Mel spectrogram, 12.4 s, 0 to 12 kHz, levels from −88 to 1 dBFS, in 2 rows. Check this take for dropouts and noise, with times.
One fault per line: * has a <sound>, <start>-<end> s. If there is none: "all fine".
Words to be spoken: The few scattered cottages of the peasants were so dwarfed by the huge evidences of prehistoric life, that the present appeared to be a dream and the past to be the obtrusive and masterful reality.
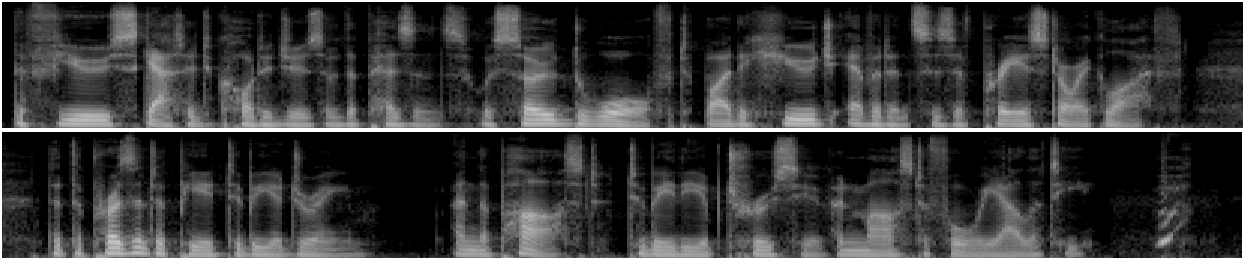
* has a laugh, 12.0-12.2 s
